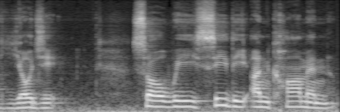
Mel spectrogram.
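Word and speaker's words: 四時: example as i mentioned instead of shidan we have yondan instead of shikai for four times we have yong kai instead of sichido for seven times we have nanado instead of shiji for four o'clock we have yoji so we see the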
